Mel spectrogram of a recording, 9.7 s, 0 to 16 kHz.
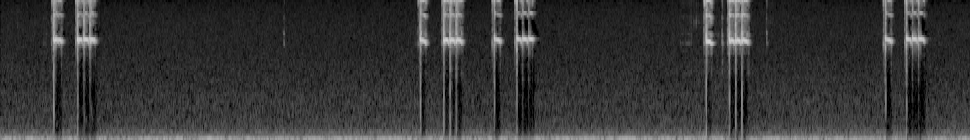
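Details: Pine cricket song at 24°C, the chinchirorin pattern: four groups of high tinkling chirps spread over ten seconds, each group a pair or trio of crisp ringing notes, with faint low-frequency hum behind.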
